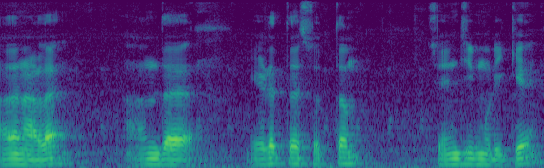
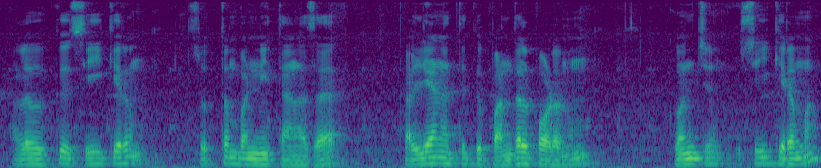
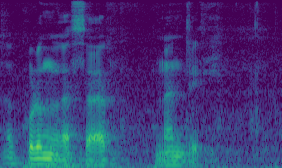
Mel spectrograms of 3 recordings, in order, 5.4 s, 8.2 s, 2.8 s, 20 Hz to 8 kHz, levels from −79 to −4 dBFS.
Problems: none marked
